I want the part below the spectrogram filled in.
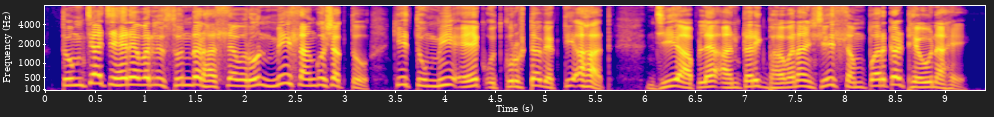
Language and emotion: Marathi, happy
